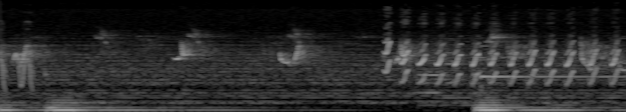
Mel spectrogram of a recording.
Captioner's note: bird calls and music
